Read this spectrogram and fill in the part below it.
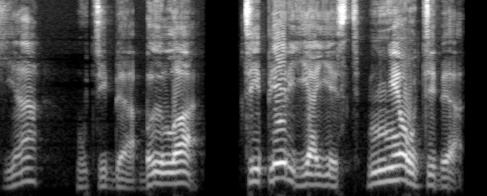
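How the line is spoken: Slow, contemptuous. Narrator (Russian): ее губы презрительно искривились и медленно произнесли

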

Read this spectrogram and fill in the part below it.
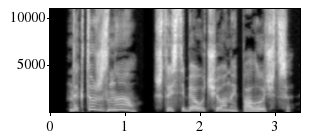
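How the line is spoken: Sighing. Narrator (Russian): вздохнула Настя

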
